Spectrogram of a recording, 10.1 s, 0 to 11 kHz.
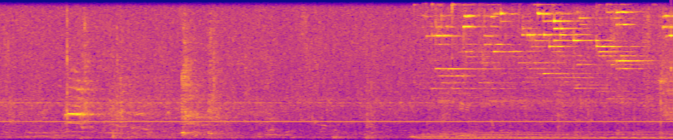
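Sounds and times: faint steady high tone: 0:06.2 - 0:10.0
short high wavering sound: 0:06.2 - 0:10.0.

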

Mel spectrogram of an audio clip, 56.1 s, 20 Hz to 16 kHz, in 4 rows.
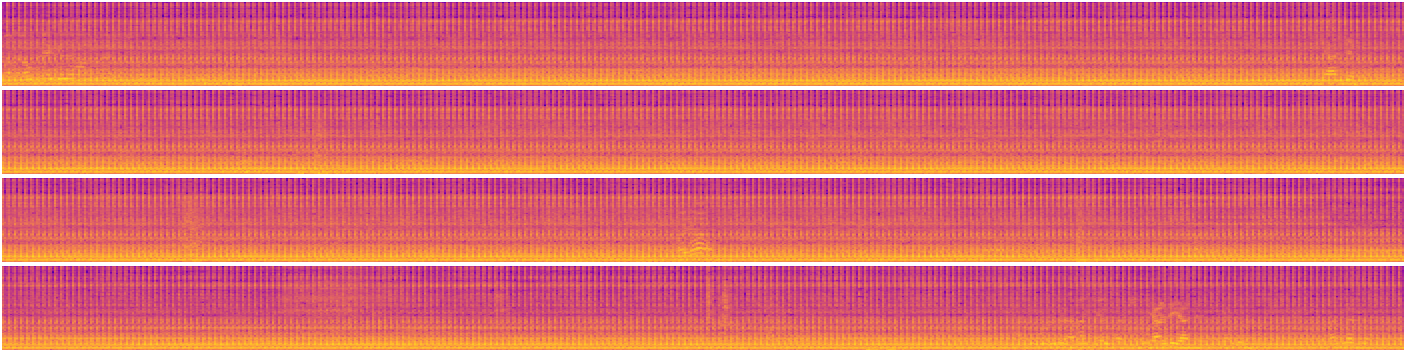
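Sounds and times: test bench motor and pump humming: 0:00.0 - 0:56.0.

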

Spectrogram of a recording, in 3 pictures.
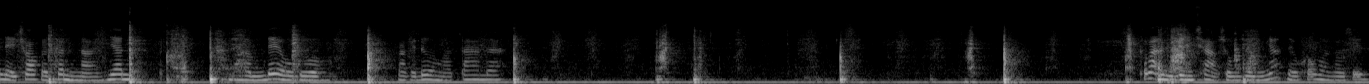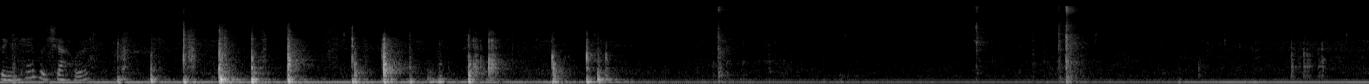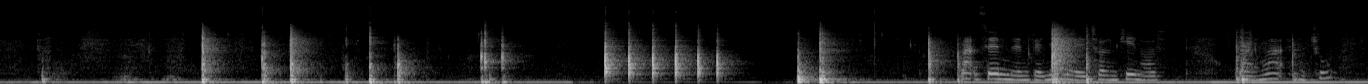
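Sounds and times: steady low hum: 0:00.0 - 0:33.4, 0:34.8 - 0:41.0
spatula scraping frying pan: 0:00.2 - 0:18.7.

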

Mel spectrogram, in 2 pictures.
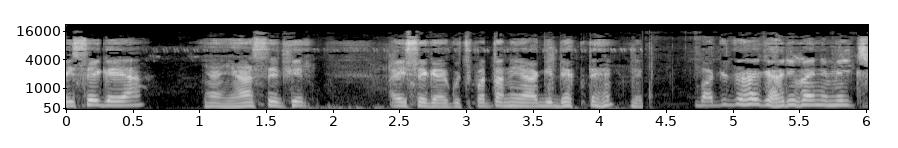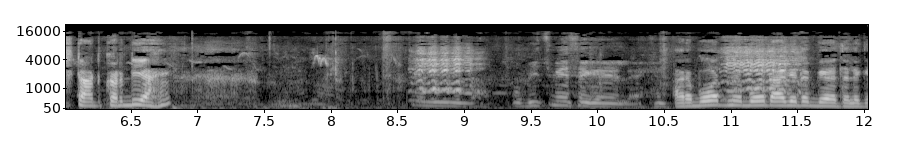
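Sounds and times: goat bleating: 0:08.4 - 0:09.4, 0:10.7 - 0:11.9.

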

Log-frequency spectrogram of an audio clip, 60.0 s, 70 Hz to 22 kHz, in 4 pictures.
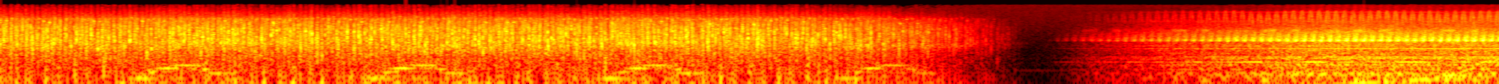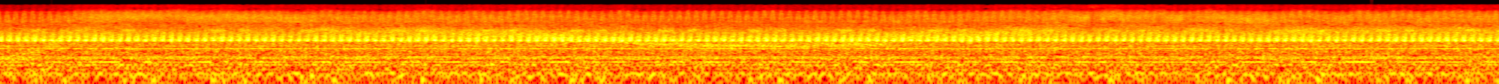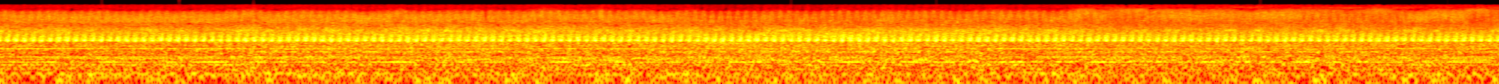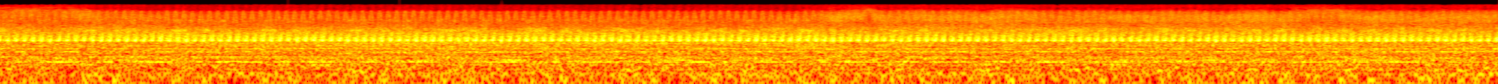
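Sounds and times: distorted electronic noise music: 0:00.0 - 0:10.2, 0:10.8 - 0:59.9.

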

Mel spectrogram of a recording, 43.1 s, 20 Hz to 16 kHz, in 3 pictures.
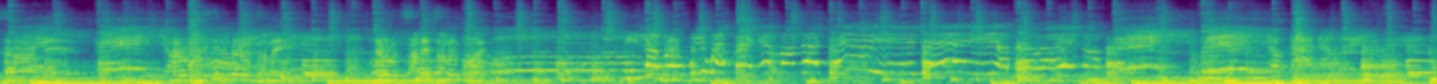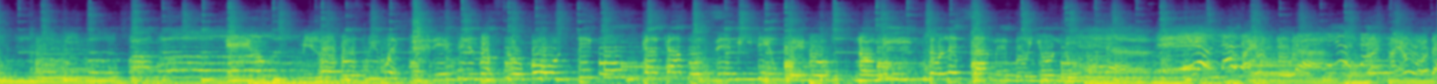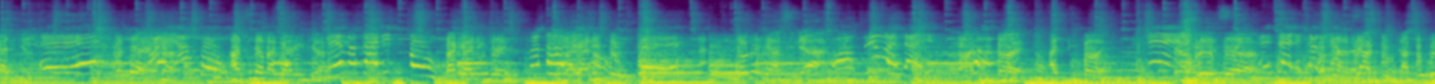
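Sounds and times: church choir singing: 0:00.0 - 0:03.6, 0:11.2 - 0:14.2, 0:25.0 - 0:27.3
low bass line: 0:00.0 - 0:07.8, 0:10.0 - 0:43.0
percussion steady beat: 0:00.0 - 0:43.0.

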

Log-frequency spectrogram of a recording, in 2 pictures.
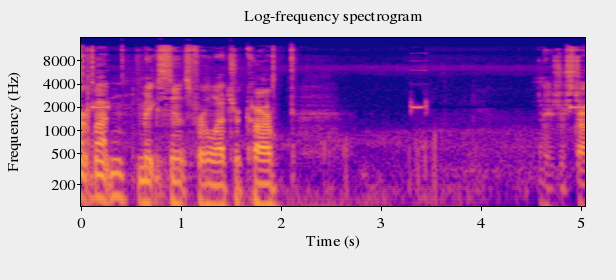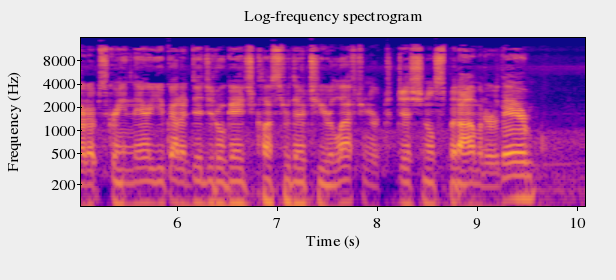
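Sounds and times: faint cabin background: 0:00.0 - 0:10.0
short electronic dashboard beep: 0:03.3 - 0:03.5.

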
